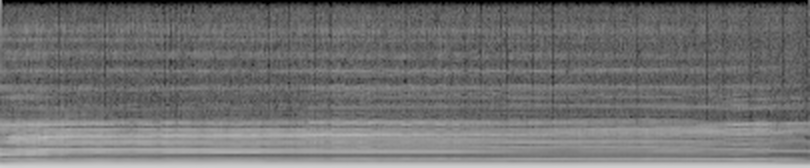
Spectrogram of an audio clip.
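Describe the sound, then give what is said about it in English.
A voice hums one steady, low, buzzing note without a break for about five seconds while breathing out during a breathing exercise, loud and unwavering, like the drone of a bumblebee. “The humming sounds like a bumblebee.”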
